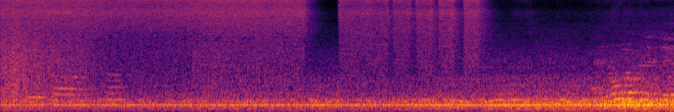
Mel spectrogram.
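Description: A paint spray gun lays a heavy yellow metallic base coat onto a wet surface during a colour blend, giving a continuous close, loud hiss with a few short breaks near the middle.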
